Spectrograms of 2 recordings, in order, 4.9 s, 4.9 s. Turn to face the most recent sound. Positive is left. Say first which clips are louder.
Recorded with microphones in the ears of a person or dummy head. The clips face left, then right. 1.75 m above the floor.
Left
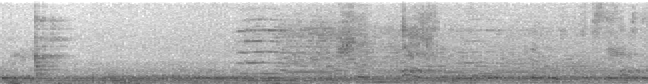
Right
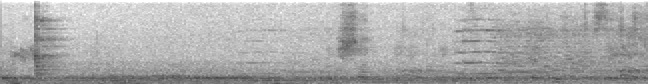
# right 1 dB
turn(degrees=10)  # may be behind; listen again after turning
